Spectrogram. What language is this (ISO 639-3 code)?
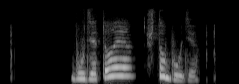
bel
